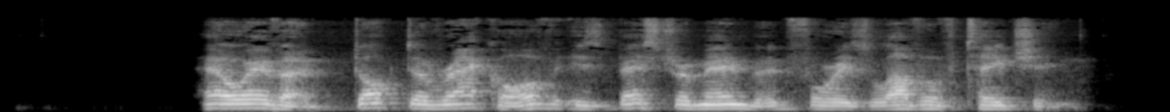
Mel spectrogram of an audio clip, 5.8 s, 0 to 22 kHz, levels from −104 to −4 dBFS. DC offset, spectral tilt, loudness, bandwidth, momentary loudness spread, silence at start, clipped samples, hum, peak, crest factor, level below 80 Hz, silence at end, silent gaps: under 0.1%; -6.5 dB/octave; -26 LUFS; 11.5 kHz; 10 LU; 1.05 s; under 0.1%; none; -10 dBFS; 18 dB; -74 dBFS; 0.5 s; none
